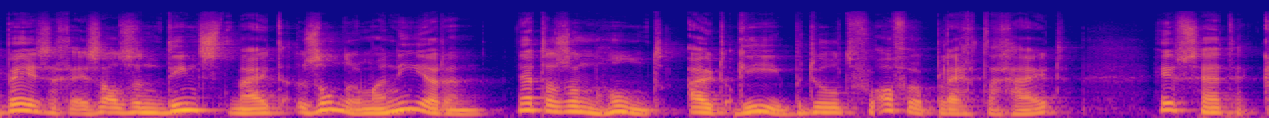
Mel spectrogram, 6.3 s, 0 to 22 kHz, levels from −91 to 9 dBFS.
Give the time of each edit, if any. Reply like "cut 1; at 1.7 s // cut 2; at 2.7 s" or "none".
cut 1; at 2.5 s // cut 2; at 3.7 s // cut 3; at 4.4 s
